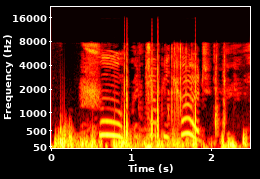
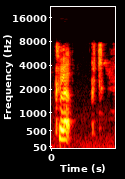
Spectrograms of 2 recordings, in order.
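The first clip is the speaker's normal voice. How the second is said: ordinary delivery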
